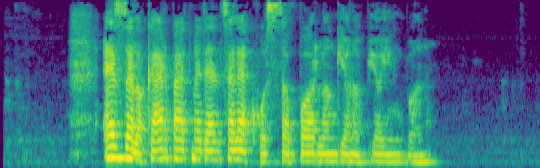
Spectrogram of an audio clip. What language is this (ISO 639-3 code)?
hun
